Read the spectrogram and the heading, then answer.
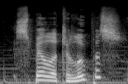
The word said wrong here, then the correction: Spilotopoulos: No, that's not it. Spilotopoulos.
